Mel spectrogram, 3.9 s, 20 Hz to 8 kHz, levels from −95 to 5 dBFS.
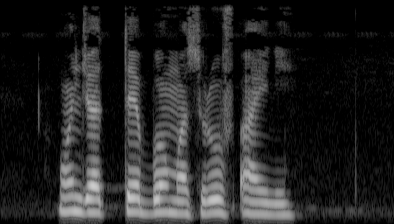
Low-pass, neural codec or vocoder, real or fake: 7.2 kHz; none; real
